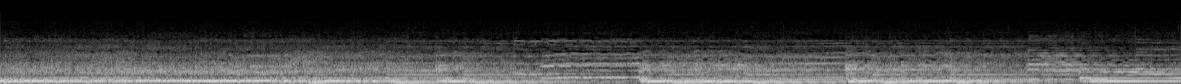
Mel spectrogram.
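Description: race car engine roaring

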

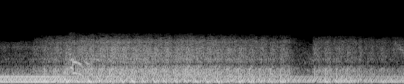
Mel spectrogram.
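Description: machine gun fire

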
